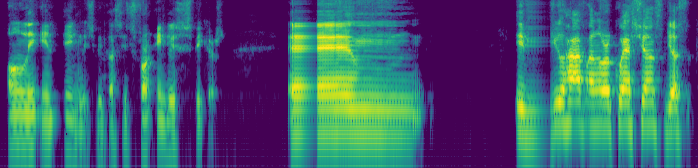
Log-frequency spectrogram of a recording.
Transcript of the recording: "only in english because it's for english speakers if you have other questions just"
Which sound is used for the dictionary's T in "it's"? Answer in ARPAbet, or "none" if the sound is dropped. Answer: T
